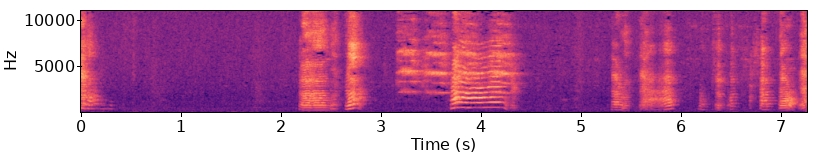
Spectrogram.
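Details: Pet Solomons corella (Ducorps's cockatoo) indoors talking to himself while waiting for pumpkin; short bursts of harmonic parrot voice with mimicked words and a rooster-like crow, separated by quiet pauses.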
